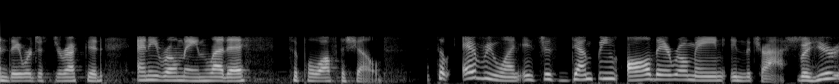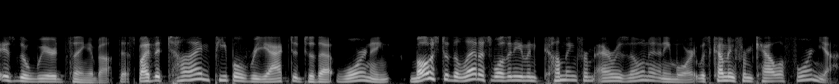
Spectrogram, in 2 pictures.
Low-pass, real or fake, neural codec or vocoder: 3.6 kHz; fake; codec, 16 kHz, 2 kbps, X-Codec, HuBERT features, trained on balanced general audio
